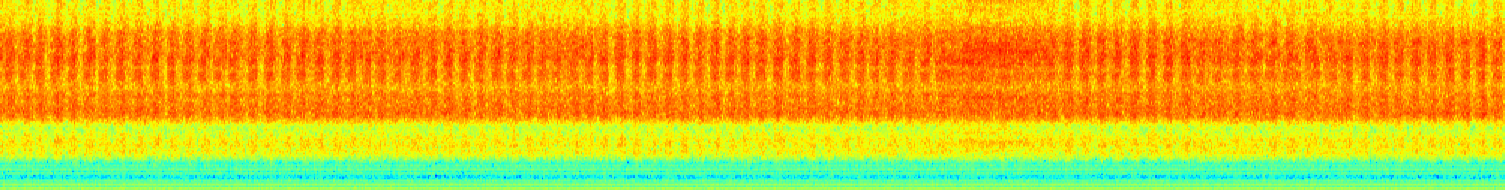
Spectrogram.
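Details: Korčula bay crickets keep up a shrill, pulsing chorus of about two beats per second. A steady low mechanical drone with several humming tones runs throughout, and the chorus briefly swells near the middle.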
